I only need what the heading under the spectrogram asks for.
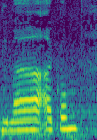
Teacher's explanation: دماءکم مد واجب متصل ہے، 4 حرکت مد کو لمبا کریں گے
